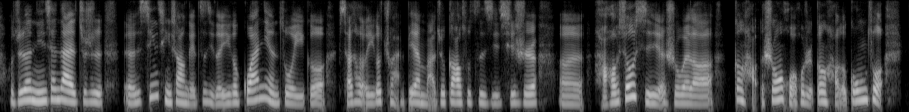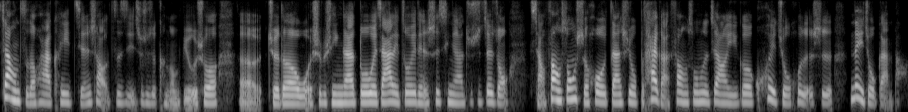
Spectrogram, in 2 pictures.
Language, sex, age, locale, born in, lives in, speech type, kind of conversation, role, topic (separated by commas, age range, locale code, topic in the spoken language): Chinese, female, 25-29, zh-CN, China, United States, conversation, advice, advisor, 如何放松并享受闲暇时间？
